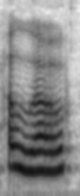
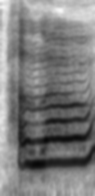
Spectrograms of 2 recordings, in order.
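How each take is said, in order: First: Said in the usual way. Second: Higher and louder, sung out; excited hello. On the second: Shown as a demonstration. Streamer greets chat again, louder and excited. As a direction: call the hello out to everyone.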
